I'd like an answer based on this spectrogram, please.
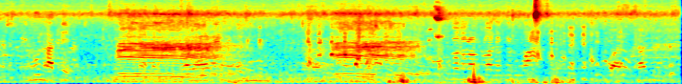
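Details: Karapan sapi racing cattle at the Asemanis field in Pamekasan, Madura, East Java: two drawn-out moos, the first longer, amid people talking and scattered clatter at a busy outdoor gathering.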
